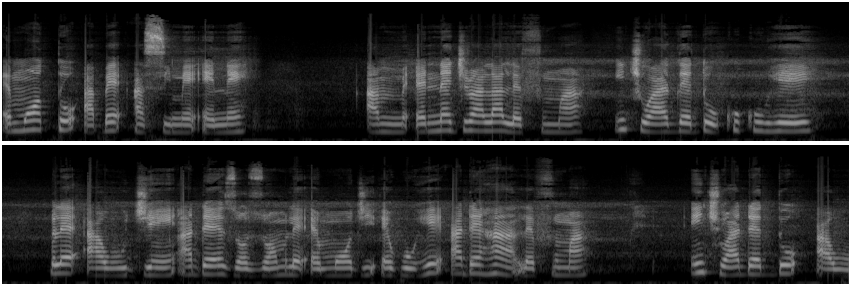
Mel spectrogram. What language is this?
Ewe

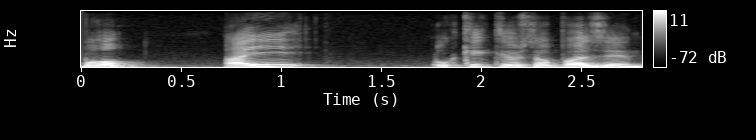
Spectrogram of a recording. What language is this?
Portuguese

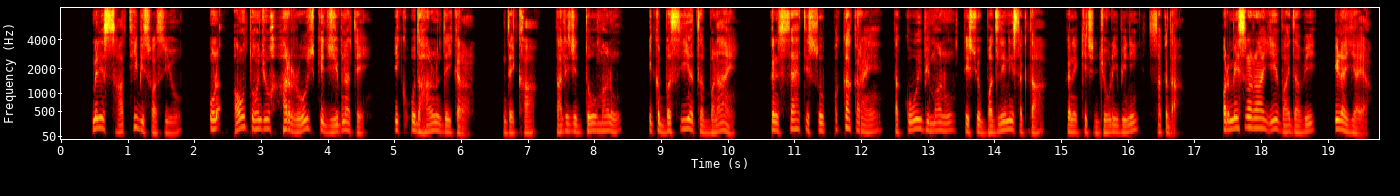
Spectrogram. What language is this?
Bilaspuri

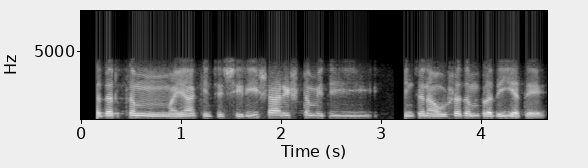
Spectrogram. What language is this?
Sanskrit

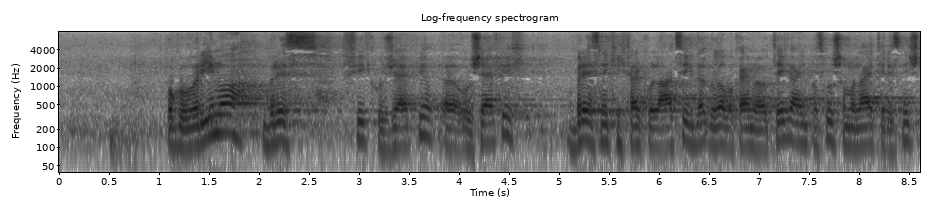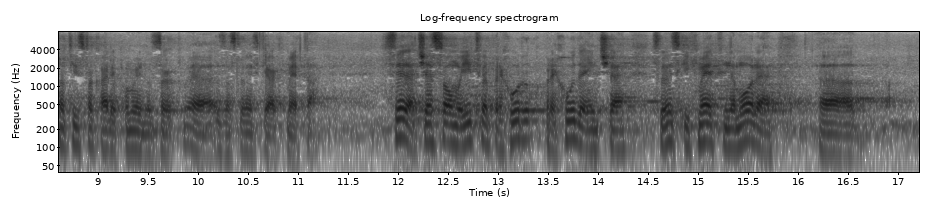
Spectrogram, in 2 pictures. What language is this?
Slovenian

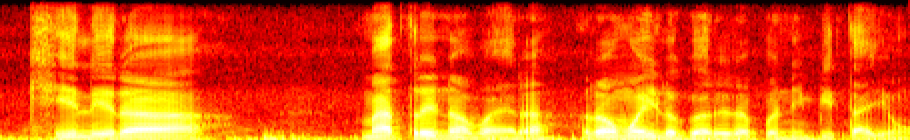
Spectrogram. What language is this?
Nepali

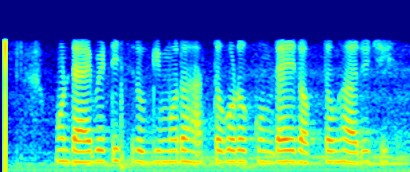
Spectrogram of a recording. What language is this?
Odia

